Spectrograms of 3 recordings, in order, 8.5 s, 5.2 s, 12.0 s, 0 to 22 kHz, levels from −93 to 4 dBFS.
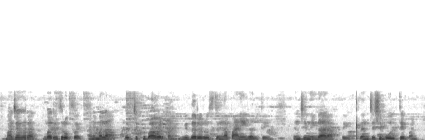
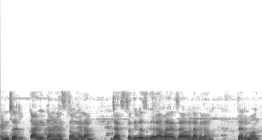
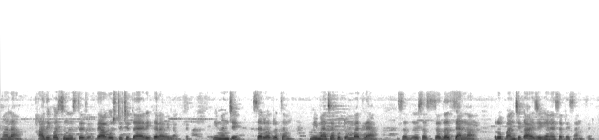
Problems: none marked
